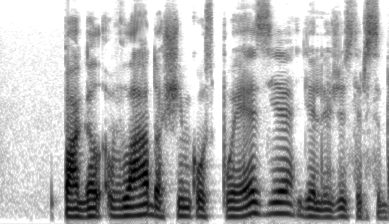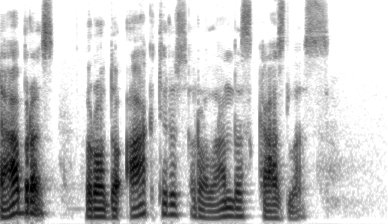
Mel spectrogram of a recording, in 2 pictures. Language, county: Lithuanian, Kaunas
